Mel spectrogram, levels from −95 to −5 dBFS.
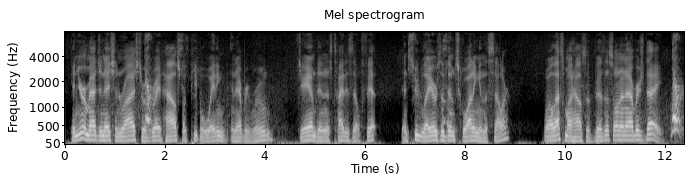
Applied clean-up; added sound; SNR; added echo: neural mask model Resemble Enhance denoiser.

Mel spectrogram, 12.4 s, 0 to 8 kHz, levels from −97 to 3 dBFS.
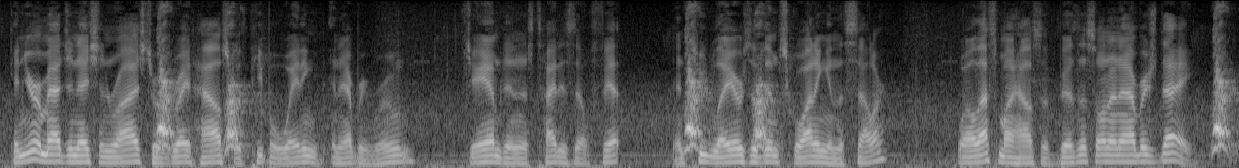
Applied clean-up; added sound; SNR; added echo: none; Dog; 7 dB; none.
